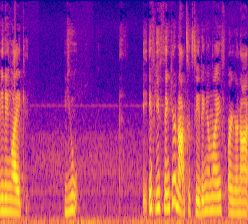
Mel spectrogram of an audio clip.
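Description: Here is a woman with an American accent at a moderate pace. Her pitch is medium, with ordinary variation. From New York. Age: 20s. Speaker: podcast guest. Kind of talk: casual chat.

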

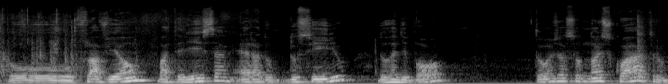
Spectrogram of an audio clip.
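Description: Over audible room echo, a man speaks very slowly with lively intonation. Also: medium pitch for a man. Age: 60s. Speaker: guitarist. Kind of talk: casual chat. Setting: home studio.

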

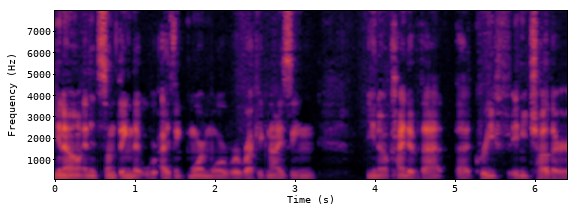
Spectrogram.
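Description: Speaking at a moderate pace, a man has a very deep, low pitch. His delivery stays monotone and flat. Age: 40s. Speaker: artist and curator. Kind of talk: interview. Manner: hesitant, many fillers.

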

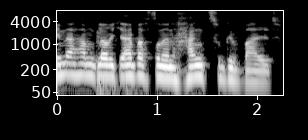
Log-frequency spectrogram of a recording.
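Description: A very clean recording with a silent background, featuring a man's voice. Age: 20s. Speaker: podcast co-host. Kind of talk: casual chat.

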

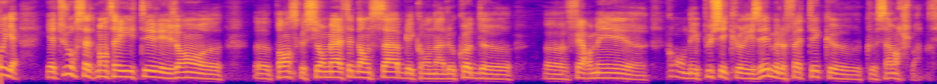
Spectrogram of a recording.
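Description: Against a quiet background, a man speaks in a dark, mellow tone at a fairly high pitch with ordinary pitch variation. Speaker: former military software chief. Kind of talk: interview. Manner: halting, many repetitions and fillers.

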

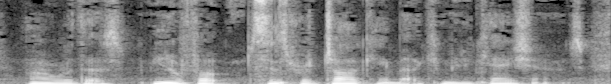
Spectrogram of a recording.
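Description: A man speaks with an American accent, his voice somewhat breathy. His tone is dark and mellow. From Oklahoma. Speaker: podcast host and communication coach. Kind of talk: solo podcast talk. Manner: halting.

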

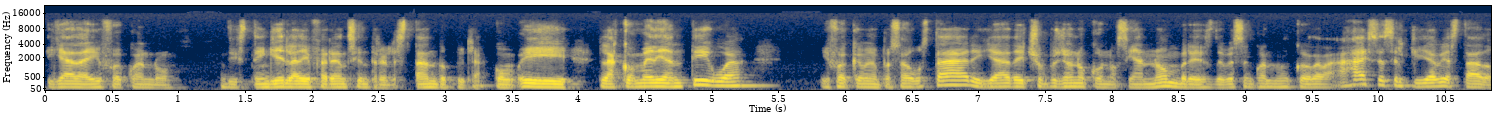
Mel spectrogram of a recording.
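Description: A man at a very fast pace, medium pitch and ordinary pitch variation, on a very clean recording with a silent background. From Mexico, rural Puebla state. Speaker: law student and comedy YouTuber. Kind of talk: casual chat.

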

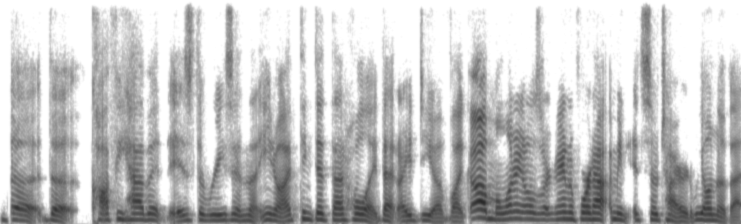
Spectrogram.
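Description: This woman talks in a plain, everyday voice. Her pitch is fairly high and her pace fairly quick. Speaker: personal finance creator. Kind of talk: casual interview chat. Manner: articulate, conversational, laughs often.

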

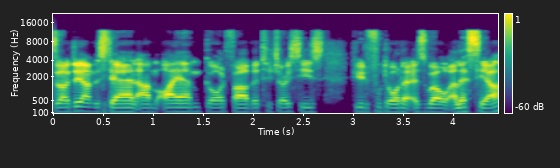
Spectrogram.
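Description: Bright and sharp in tone, a man with an Australian accent speaks at a fairly quick pace in a medium pitch. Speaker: podcast co-host. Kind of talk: casual chat.

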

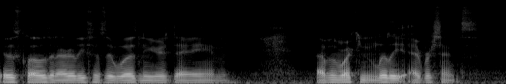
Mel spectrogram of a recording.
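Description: A man's fairly low voice, monotone and flat, at a fairly quick pace. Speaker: podcast host. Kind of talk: casual chat. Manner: rambling, chatty, joking.

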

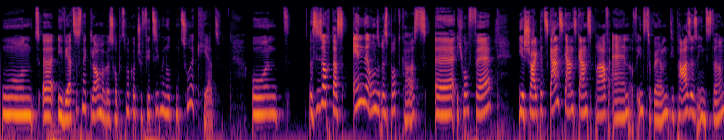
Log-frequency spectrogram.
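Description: A woman with a Viennese accent speaks at a fairly slow pace in a fairly high voice, bright and sharp in tone. Her delivery has an animated tone and ordinary pitch variation. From Austria, Vienna (Donaustadt). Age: 30s. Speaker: podcast host, dancer. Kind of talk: casual solo podcast monologue.

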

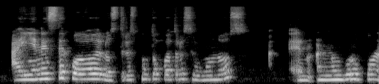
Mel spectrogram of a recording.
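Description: A woman with a plain, everyday voice and fairly high pitch speaks at a fairly slow pace. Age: 40s. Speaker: business consultant. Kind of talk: podcast interview.

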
